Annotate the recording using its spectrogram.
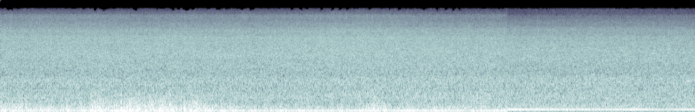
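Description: Steady rushing noise of lakeshore wind and waves on the camcorder microphone, with a low steady hum underneath that steps up in pitch about six seconds in.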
